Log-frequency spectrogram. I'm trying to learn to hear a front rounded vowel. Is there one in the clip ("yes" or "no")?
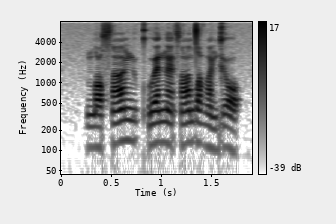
yes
